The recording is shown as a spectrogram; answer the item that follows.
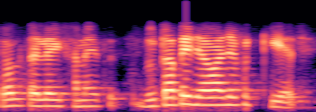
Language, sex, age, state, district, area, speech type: Bengali, male, 18-30, West Bengal, Purulia, urban, conversation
